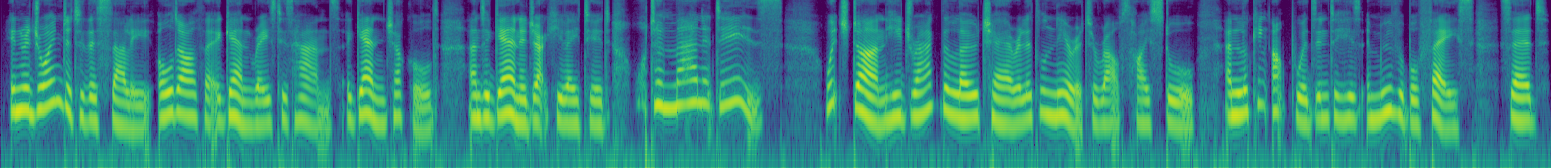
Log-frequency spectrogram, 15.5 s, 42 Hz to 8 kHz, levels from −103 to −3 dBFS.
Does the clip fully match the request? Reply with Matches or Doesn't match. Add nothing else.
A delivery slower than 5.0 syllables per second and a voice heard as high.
Matches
